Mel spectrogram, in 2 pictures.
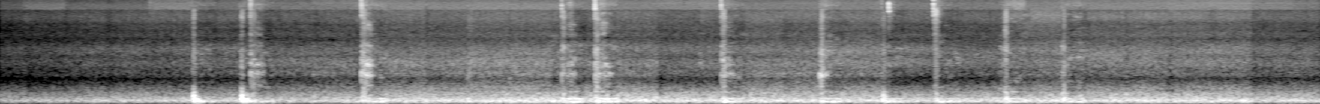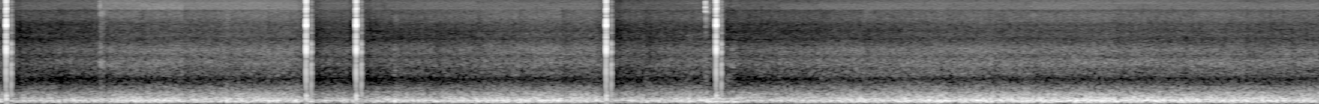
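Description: Scattered single clicks of a computer mouse, about fifteen in all and spaced irregularly, over a steady low background rumble.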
